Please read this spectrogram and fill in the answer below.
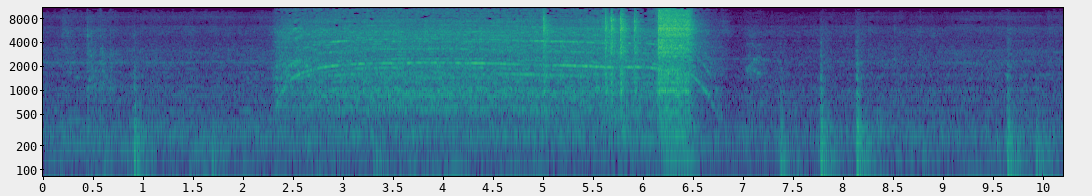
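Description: Corded electric drill boring a pilot hole through a hardened rivet in a snowmobile's aluminium tunnel. The motor whine rises and then holds steady for about four seconds. It ends in a short loud burst about six seconds in, followed by a few light knocks.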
